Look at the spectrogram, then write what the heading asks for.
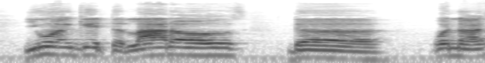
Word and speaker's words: Latto: Like, you want to get the Lottos, I said her name. Is it Mulatto? It's Lotto.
